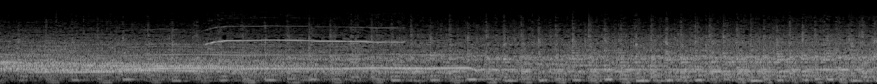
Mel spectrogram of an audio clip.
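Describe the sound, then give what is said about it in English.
A large crowd screams and cheers in a loud, continuous roar as a DJ's MC urges them to scream, with sustained whistles cutting through the noise for several seconds. “Ladies and gentlemen, let me hear you scream.”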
